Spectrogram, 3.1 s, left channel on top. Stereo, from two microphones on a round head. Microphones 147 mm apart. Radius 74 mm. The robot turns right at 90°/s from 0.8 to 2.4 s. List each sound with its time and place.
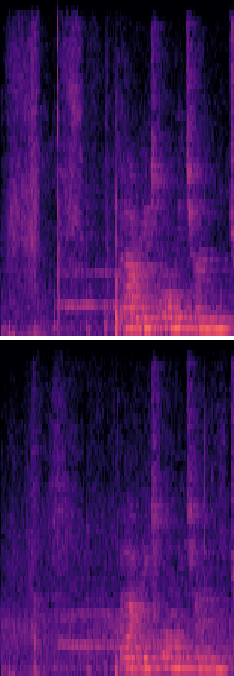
1.6 s a woman speaking: 20° right, 1.1 m; by 3.1 s 55° left, 1.1 m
